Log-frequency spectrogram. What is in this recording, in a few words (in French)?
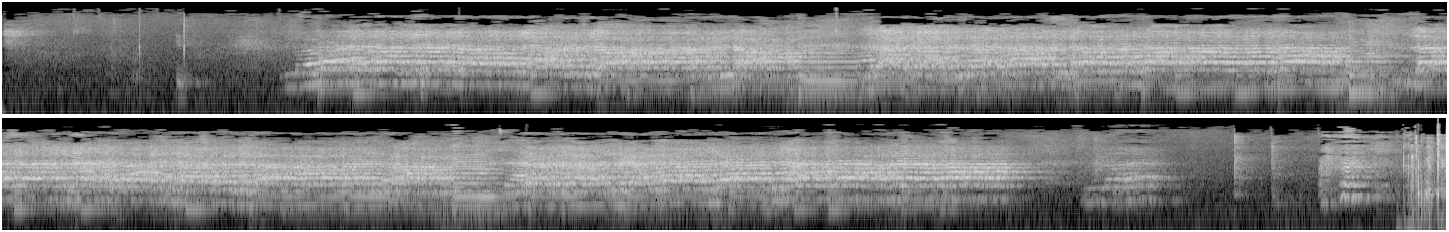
Ostinato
